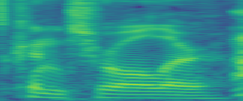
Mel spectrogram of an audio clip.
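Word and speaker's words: comptroller: The correct pronunciation is controller. – Oh, wow. Why do they spell it like that? – It says comp.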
